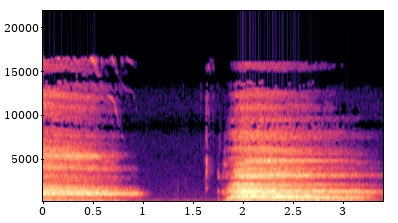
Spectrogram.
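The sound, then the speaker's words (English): Deep breathing during a guided breathing exercise: two long, airy breath sounds, each lasting over a second, separated by a brief pause, with the second slightly louder. “So let's just take a couple breaths. We'll take an inhale.”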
